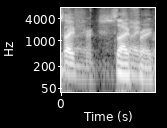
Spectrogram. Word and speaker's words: Cyphrex: Cyphrex, and is it Cyphrex? Is that how you pronounce it? Cyphrex. So like Cypher.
